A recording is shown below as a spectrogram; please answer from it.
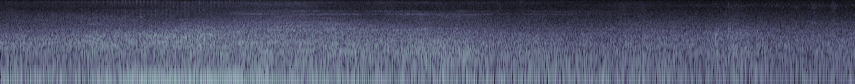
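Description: A truck driving past at low speed, its engine and tyre noise swelling over the first few seconds and then slowly fading as it moves off ahead.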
